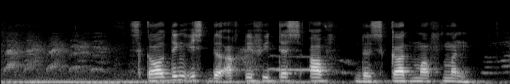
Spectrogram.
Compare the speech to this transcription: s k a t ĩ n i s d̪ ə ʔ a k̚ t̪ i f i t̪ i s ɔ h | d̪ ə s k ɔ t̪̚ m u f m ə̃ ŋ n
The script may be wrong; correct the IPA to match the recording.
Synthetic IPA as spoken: s k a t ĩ ŋ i s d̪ ə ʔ a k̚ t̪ i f i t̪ i s ɔ f | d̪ ə s k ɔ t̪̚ m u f m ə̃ n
